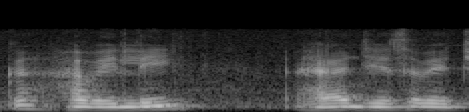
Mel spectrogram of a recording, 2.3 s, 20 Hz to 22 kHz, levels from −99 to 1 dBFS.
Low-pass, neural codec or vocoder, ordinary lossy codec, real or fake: none; none; none; real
